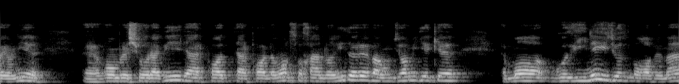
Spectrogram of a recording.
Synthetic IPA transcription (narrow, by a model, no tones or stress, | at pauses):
jɒːnie | omɾe̞ʃoːɾæviːd̪æɾd̪æɾpʰɒːɾlemɒːnso̞xænrɒːniːd̪ɒːɾe̞væund͡ʒɒːmiːɟe̞cʰe̞ | mɒːɡoziːne̞iːd͡ʒozmoɣɒːve̞mæ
